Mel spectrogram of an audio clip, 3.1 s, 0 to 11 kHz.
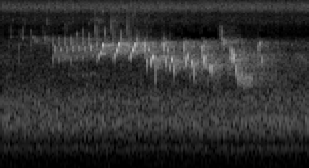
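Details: Northern Goshawk chicks at a nest in northern Estonia, 21 May 2022, beg as their mother feeds them: a quick run of thin, high chirps, about three per second, each dipping slightly in pitch, over low hiss.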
